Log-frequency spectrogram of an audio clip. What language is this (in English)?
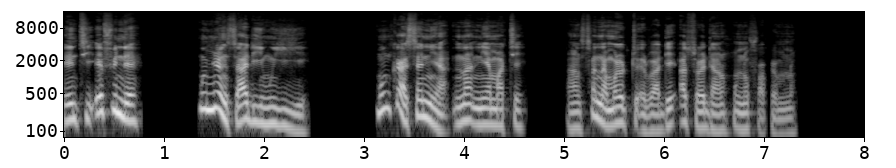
Akan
